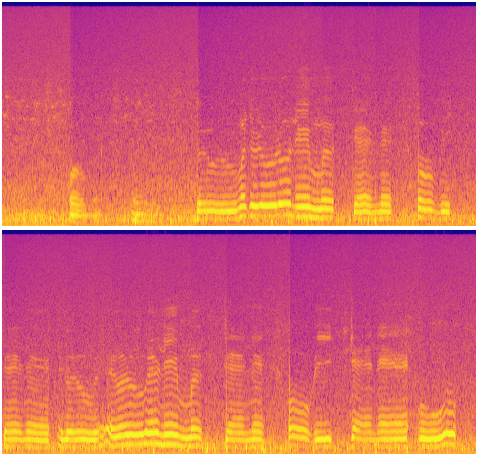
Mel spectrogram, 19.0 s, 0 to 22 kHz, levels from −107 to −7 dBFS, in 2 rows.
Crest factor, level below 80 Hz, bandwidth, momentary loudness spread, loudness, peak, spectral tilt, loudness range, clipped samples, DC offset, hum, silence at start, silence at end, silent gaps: 12 dB; -28 dBFS; over 20 kHz; 11 LU; -12 LUFS; 0 dBFS; -8 dB/octave; 6 LU; under 0.1%; 3%; none; 0 s; 0 s; none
